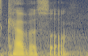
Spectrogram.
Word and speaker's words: Kawaso: Yeah, it's Kawaso. So yeah, you did it right. You did it better than most people do it. Most people say like Savasol or something.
